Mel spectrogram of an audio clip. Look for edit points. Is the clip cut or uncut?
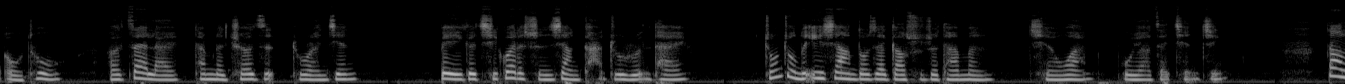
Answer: uncut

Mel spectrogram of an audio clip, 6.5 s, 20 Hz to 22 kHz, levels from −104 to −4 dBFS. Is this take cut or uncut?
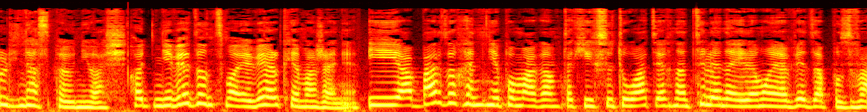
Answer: cut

